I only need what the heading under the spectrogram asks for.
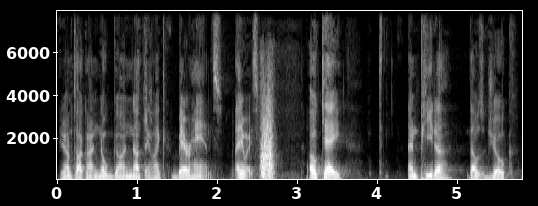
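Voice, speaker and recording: A man with a lowish, warm voice and lively intonation hosts a podcast at a slightly fast pace. Casually chatting, he introduces guests with rambling, self-aware jokes and frequent fillers.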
